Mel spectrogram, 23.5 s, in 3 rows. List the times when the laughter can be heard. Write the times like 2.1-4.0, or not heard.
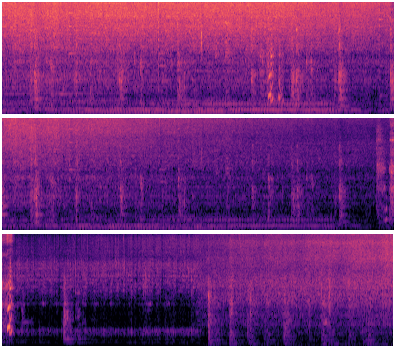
5.0-5.7, 15.5-15.9.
